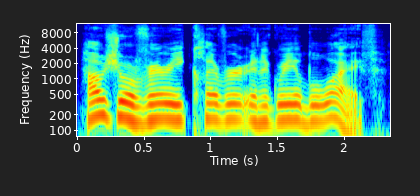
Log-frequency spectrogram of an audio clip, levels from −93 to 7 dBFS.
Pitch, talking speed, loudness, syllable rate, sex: 155 Hz, 180 wpm, -16 LUFS, 4.8 syllables/s, male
